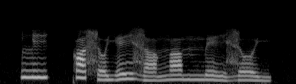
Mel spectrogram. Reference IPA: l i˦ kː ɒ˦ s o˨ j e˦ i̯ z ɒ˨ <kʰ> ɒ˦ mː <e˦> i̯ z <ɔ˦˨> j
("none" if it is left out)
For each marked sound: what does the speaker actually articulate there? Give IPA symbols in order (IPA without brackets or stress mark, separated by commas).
ŋ, e˦˨, o˦˨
